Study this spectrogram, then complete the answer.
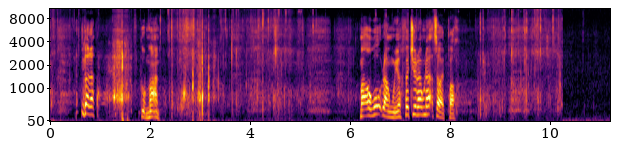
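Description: Footsteps crunch and rustle through dry brush and undergrowth.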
